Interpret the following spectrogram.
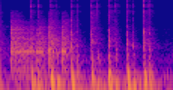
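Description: Fingers typing: an irregular run of about a dozen quick taps and clicks.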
